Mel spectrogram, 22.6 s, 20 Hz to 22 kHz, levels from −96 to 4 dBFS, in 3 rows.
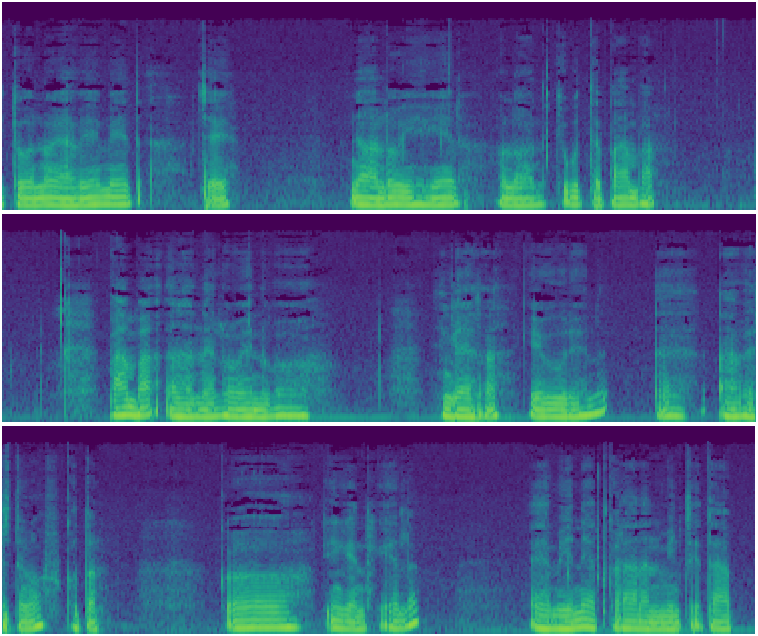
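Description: At 12.03 to 12.09 s, the speech is interrupted by a brief burst typical of damaged data in a compressed stream. Corrupted bytes in the encoded frames cause the decoder to misread them and lose sync, producing a short chirp or squawk lasting about 60 ms.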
